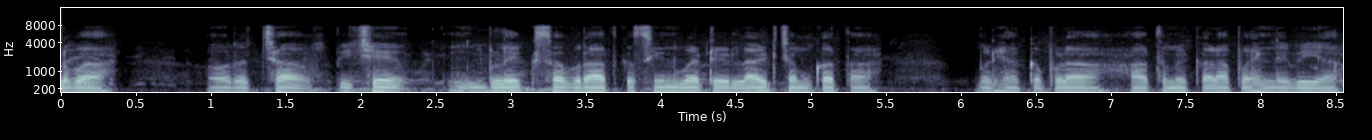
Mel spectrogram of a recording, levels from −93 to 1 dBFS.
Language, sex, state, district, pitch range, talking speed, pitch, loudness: Bhojpuri, male, Bihar, Gopalganj, 115-125 Hz, 135 wpm, 120 Hz, -31 LUFS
